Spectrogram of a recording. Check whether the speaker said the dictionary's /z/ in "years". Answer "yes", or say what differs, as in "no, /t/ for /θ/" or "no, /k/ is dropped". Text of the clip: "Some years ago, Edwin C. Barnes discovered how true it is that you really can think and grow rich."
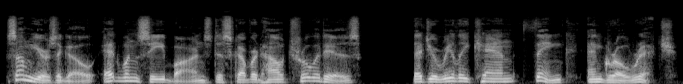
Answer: yes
